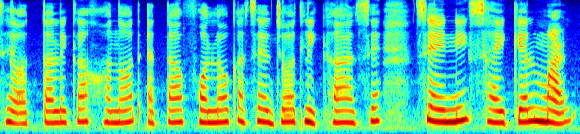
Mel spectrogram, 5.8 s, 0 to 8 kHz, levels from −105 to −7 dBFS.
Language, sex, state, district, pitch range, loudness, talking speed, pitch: Assamese, female, Assam, Kamrup Metropolitan, 260-285 Hz, -15 LUFS, 125 wpm, 275 Hz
